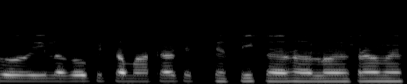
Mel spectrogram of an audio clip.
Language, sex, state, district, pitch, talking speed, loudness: Magahi, male, Bihar, Lakhisarai, 150 Hz, 190 wpm, -29 LUFS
